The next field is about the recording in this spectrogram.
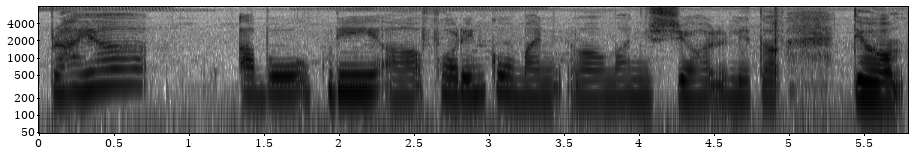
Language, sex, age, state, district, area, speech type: Nepali, female, 30-45, West Bengal, Kalimpong, rural, spontaneous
